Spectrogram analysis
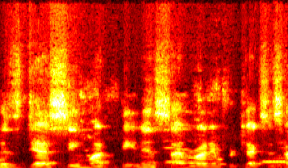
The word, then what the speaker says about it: Desi: The first name, because it gets butchered a lot, it's been butchered since I was little, is Desi, like Arnez, Desi.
